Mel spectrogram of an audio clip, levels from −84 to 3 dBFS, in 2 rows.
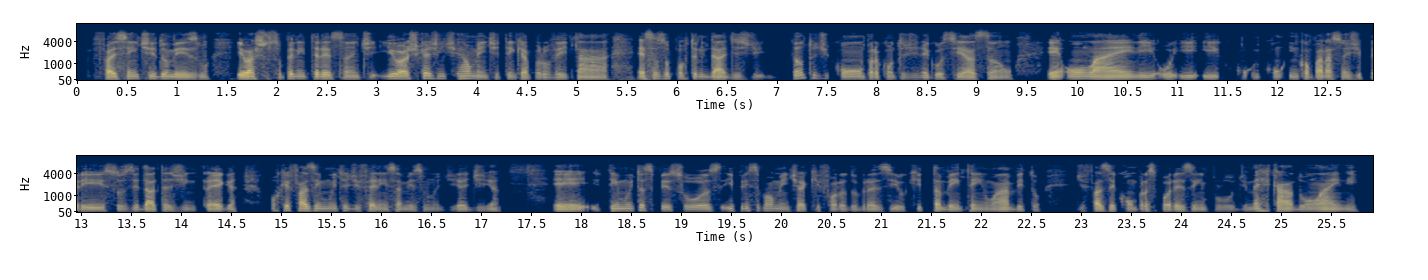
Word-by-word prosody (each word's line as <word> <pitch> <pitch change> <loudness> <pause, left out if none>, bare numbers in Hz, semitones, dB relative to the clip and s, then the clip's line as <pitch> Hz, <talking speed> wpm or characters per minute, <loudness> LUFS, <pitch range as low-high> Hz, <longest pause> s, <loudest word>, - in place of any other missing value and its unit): Faz 110 -2 +6
sentido 125 -1 +2
mesmo. 100 -1 +1 0.3
Eu 115 +1 +10
acho 115 - +6
super 130 -1 +1
interessante, 115 -5 +1
e 130 - -1
eu 130 - +8
acho - - +6
que 150 - +2
a 145 - +5
gente, 130 -1 -5
realmente, 105 -7 0
tem 95 - -4
que - - +1
aproveitar 85 -3 -1 0.3
essas 120 0 +3
oportunidades 105 -6 +1
de - - -11 0.2
tanto 155 +4 -1
de 135 0 -7
compra, 110 -2 +1
quanto 100 0 -7
de 100 +1 -11
negociação, 95 -3 -1 0.4
eh, 95 - +8
online 100 -4 +4
o 100 - -2
e 95 - -5
e 95 0 -4 0.2
co - - -15
e - - -16
co - - -7
em 105 - -6
comparações 100 -2 +1
de 115 - -6
preços 95 -2 -2
e 100 - -3
datas 90 0 +1
de 90 - -6
entrega, 90 +3 +1 0.3
porque 130 - -1
fazem 125 -2 +3
muita 115 +3 -6
diferença 100 -7 -2
mesmo, 80 +2 -7
no 80 - -17
dia 85 +1 -6
a 80 - -4
dia. 80 -1 -9 0.6
Eh, 90 -2 +3
e - - -11
tem 120 -1 -1
muitas 120 +4 -3
pessoas, 100 +1 -3
e - - -6
principalmente 120 -4 -5
aqui, - - -3
fora 85 - -6
do 85 - -12
Brasil, 85 +1 -4
que 100 - -9
também 100 0 0
têm 90 -4 -5
o 85 +1 -5
hábito 95 -1 -3 0.4
de 105 - -15
fazer 105 -1 +1
compras, 95 -1 -4
por 95 -1 -3
exemplo, 90 +1 -6
de 95 - -17
mercado, 95 -4 +1
online. 90 -4 -1
100 Hz, 175 wpm, -25 LUFS, 90-115 Hz, 0.6 s, Eu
